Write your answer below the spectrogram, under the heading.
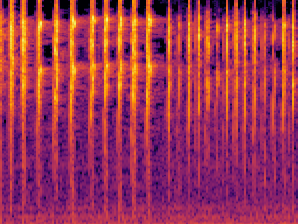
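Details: Short lovebird ngekek burst meant to encourage paud/balibu youngsters to trill: loud, sharp, high chattering notes spaced evenly, then a run of quicker, softer clicks toward the end.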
